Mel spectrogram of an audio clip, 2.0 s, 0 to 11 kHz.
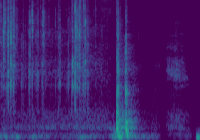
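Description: Square-1 puzzle being turned and sliced at speed, its plastic layers giving a quick run of small clicks, then a single louder clack a little after a second in.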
